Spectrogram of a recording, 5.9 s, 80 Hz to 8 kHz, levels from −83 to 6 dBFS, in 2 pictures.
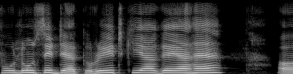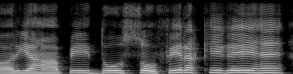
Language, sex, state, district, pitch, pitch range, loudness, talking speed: Hindi, female, Uttar Pradesh, Lalitpur, 230 Hz, 215-245 Hz, -16 LUFS, 145 wpm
